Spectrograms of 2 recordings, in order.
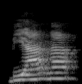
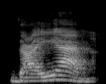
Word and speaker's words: Diana: Diana also is in Spanish. In English, it's Diana, okay?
